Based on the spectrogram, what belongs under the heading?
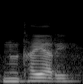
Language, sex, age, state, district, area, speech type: Bodo, male, 18-30, Assam, Kokrajhar, urban, read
